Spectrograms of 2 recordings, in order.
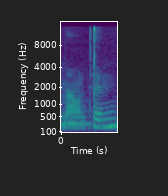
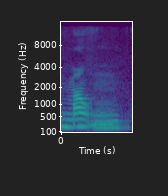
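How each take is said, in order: First: The T in the middle is clearly pronounced. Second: The T in the middle is dropped. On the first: This is how people think they say it. "we pronounce it mountain, but we really don't" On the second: This is how people actually say it. "We say mountain. Like there's no T there"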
